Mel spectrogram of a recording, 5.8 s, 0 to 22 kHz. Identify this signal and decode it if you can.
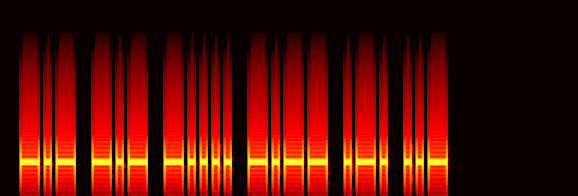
Morse code, heard as a keyed tone, about 19 wpm, 700 Hz. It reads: KK6YRU
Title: USA Callsign DE Callsign - 6 Characters - 20wpm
